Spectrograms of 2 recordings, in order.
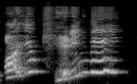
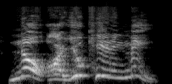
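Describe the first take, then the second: First: Very high, loud squeal; shrieky mock disbelief; mock incredulous outrage. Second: Loud, slower, higher angry comeback; retold indignant retort, each word pushed; cutting her off. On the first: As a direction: imitate an outraged daughter, voice shooting way up. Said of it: "So Lexi says". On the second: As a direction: throw the question back forcefully. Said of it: "cut her off and says".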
